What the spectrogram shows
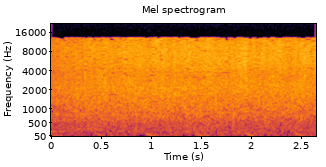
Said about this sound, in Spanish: ese largo aplauso se prolongó y hasta ahí llegó el rey, que es por otro lado a donde puede llegar.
